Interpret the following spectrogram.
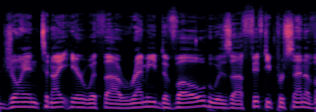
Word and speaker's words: Rémy Devaux: can do it so hi everyone uh i'm remy devoe and yeah i'm 50 percent of pancake hmm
